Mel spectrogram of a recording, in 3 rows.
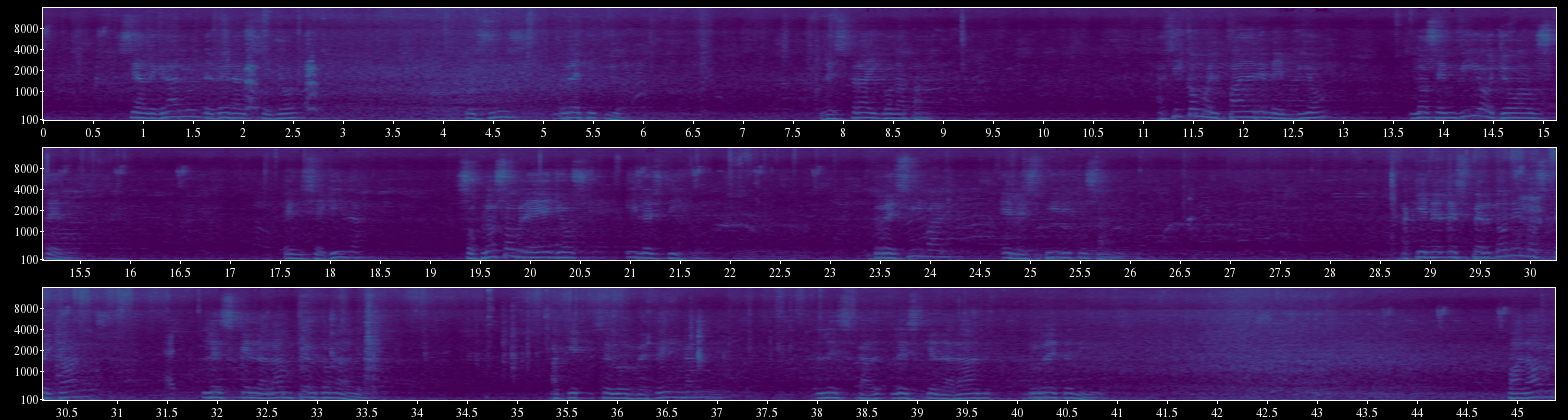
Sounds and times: birds sing in the background 0.0 - 45.3
cars and motorcycles passing by 0.0 - 45.3
voices of the people passing by 0.0 - 45.3
the father is praying 0.6 - 2.9
dogs barking 1.9 - 3.0

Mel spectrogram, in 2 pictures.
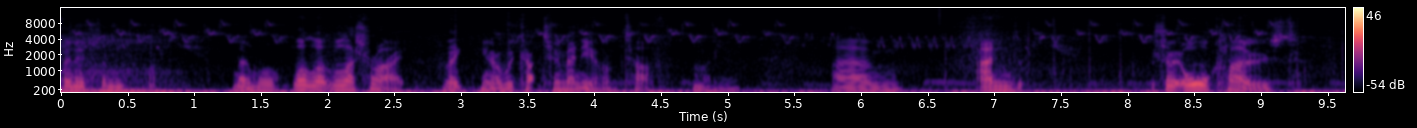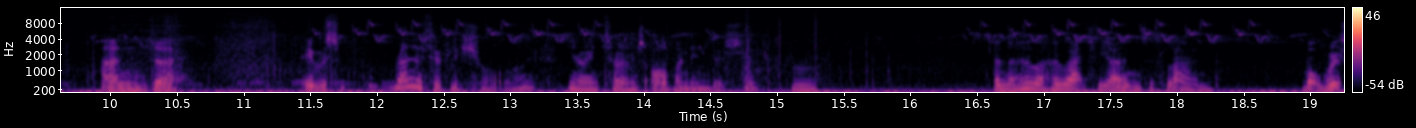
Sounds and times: Talk to Dartmoor Park Ranger 0.0 - 5.2
Talk to Dartmoor Park Ranger 11.4 - 15.5
Talk to Dartmoor Park Ranger 16.6 - 19.2

